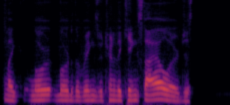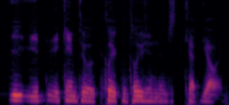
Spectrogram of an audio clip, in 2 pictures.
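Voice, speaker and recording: Dude running a goofy movie quiz over a call, warm low-key tone, dry sound. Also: male voice, fairly even intonation, brisk, dry recording. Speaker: quiz host. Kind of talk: casual podcast game chat. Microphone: online call mic.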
